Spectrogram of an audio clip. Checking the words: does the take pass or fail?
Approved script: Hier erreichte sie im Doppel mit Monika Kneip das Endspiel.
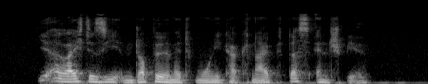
pass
